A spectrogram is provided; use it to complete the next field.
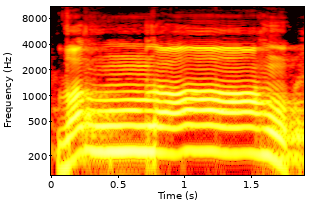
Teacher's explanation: لفظ اللہ کو موٹا پڑھنا ہے کیونکہ اس سے پہلے واو کے اوپر زبر ہے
